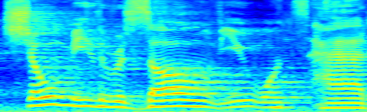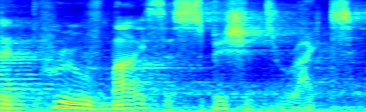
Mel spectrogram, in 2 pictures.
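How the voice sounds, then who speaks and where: Villain warlord, male actor for ASMR roleplay: condescending, coldly persuasive, unhurried delivery with big swings in pitch, reverberant hall. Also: animated. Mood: goading. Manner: deliberate, menacing, condescending, theatrical. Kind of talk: ASMR roleplay, dramatic monologue. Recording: echoey hall reverb, faint noise.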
